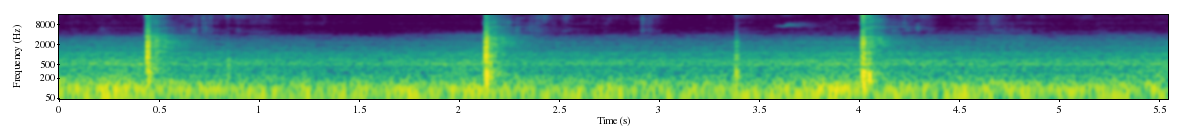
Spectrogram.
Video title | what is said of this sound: How To Open A Coconut - DIY - Episode 5 | just before your coconut is about to crack the sound when you tap it changes and begins to sound more hollow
